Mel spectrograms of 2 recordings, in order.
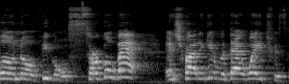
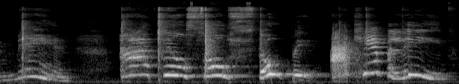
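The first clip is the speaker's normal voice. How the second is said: mock Jessica voice, higher and slow; imitating Jessica; 7 semitones higher, much slower than usual. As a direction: drag out the words like she did. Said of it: "When did you start talking like that?".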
